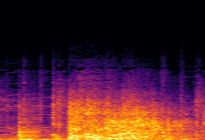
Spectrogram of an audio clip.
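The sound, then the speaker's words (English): Someone crashing through the boarded opening of a warehouse at the top of a loading ramp: a few dull thuds lead into a loud, dense crash of breaking boards that stays noisy and cluttered to the end. “With a rapid, limping gait, Lucas runs up a loading ramp and crashes through a warehouse's boarded opening.”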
